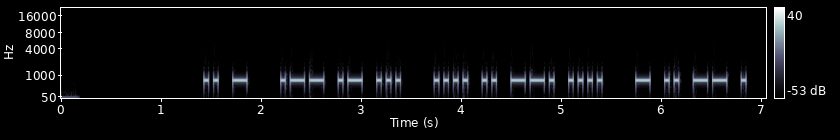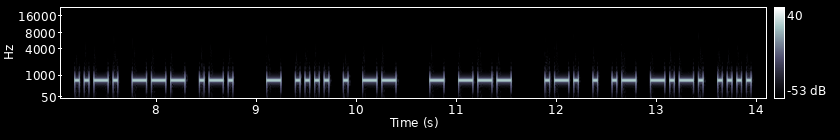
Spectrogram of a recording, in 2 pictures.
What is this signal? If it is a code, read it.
Morse code, heard as a keyed tone, about 25 wpm, 700 Hz. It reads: IT WAS HIGH TIME FOR THEM TO REACH
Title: Sentences from Top 1000 Words - Review Part 2 - 25wpm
